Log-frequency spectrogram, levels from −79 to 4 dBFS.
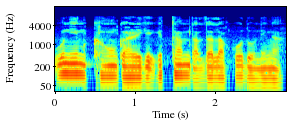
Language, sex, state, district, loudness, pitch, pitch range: Garo, male, Meghalaya, West Garo Hills, -17 LUFS, 105 Hz, 95-115 Hz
